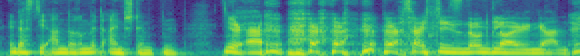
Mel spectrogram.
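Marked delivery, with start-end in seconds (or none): 2.3-5.7 jeering Kothian bellowing through mocking laughter; spöttisch lachend. A narrator's reading. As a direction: laugh scornfully as you mock him. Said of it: "brach dann in spöttisches Gelächter aus". (spöttisches, grölendes Gelächter)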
